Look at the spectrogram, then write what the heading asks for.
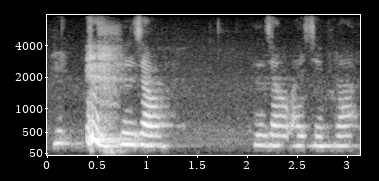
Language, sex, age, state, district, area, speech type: Bodo, female, 45-60, Assam, Chirang, rural, spontaneous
